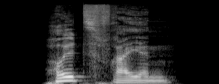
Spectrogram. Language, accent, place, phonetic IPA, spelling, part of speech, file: German, Germany, Berlin, [ˈhɔlt͡sˌfʁaɪ̯ən], holzfreien, adjective, De-holzfreien.ogg
- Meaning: inflection of holzfrei: 1. strong genitive masculine/neuter singular 2. weak/mixed genitive/dative all-gender singular 3. strong/weak/mixed accusative masculine singular 4. strong dative plural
